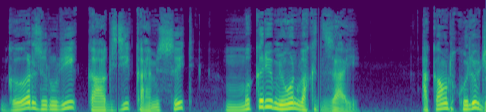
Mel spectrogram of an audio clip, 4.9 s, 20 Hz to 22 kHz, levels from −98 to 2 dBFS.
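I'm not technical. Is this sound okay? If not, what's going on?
No. The speech drops out twice, at 1.16 s and 3.18 s. Each time there is a block of digital silence lasting 20 ms. The sound stops and restarts abruptly, with no fade. This happens when the playing program fails to supply audio in time, or produces invalid numbers.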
